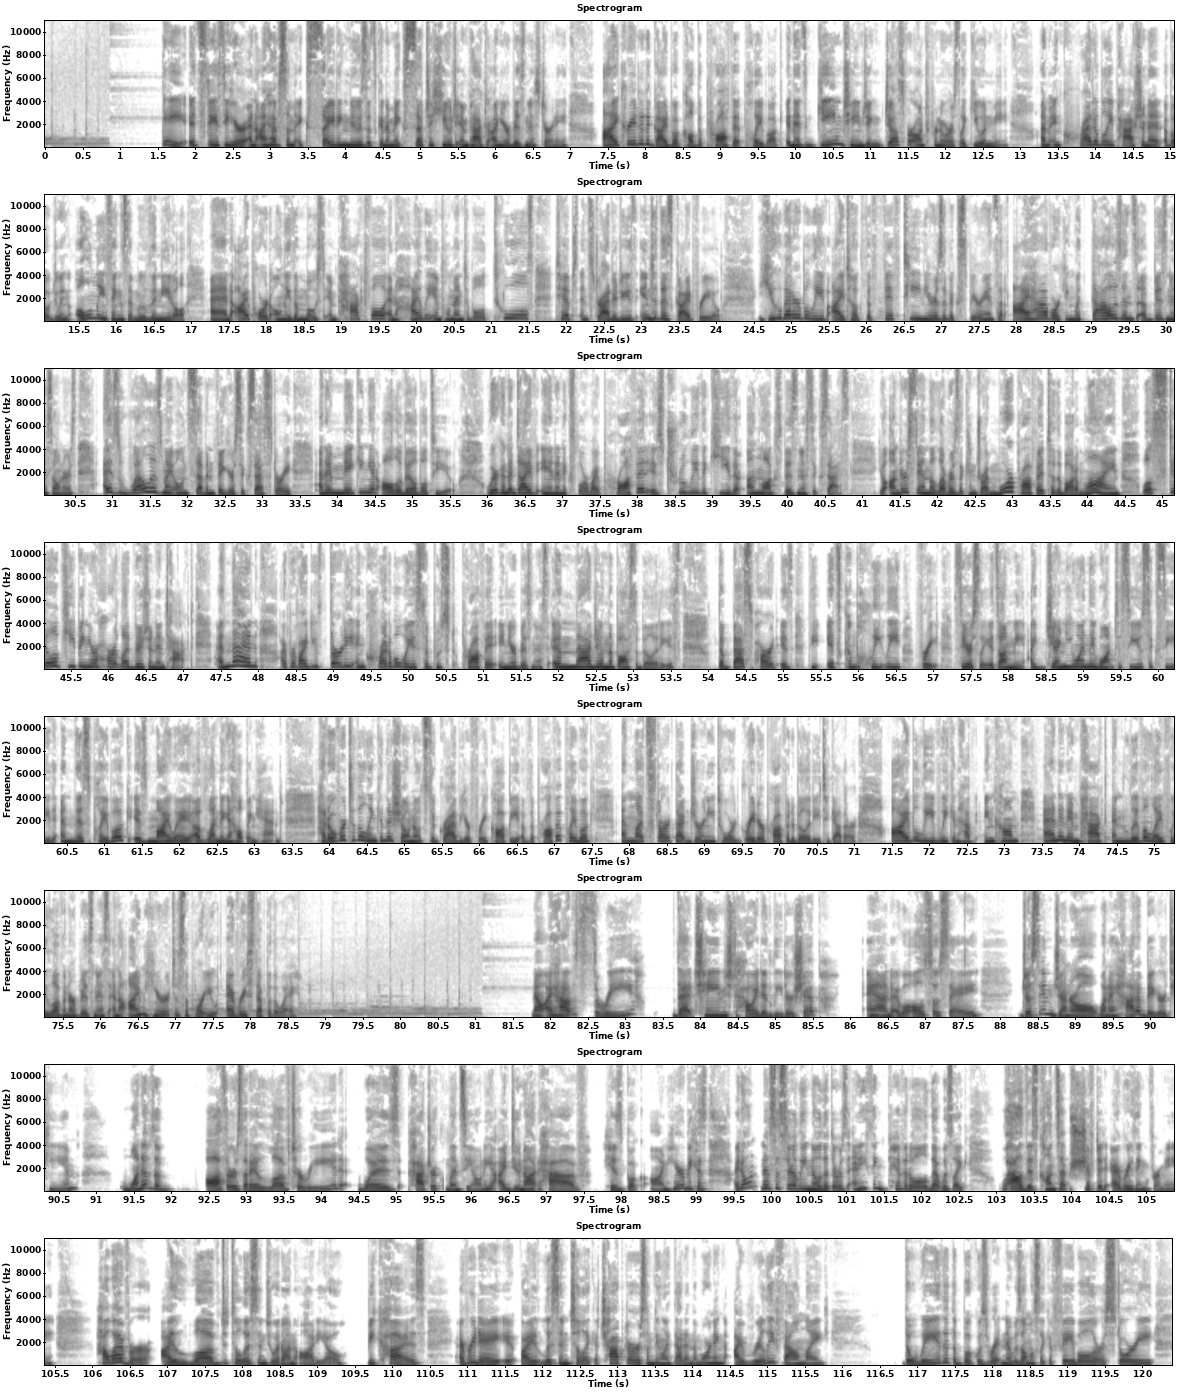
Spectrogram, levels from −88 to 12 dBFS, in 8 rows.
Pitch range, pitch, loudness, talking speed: 210-260 Hz, 230 Hz, -18 LUFS, 175 wpm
